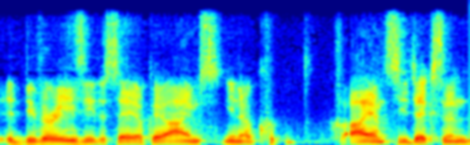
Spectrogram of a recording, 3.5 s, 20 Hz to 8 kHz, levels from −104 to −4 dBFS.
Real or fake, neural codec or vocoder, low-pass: fake; codec, 16 kHz, 1.1 kbps, Voila-Tokenizer; 7.2 kHz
